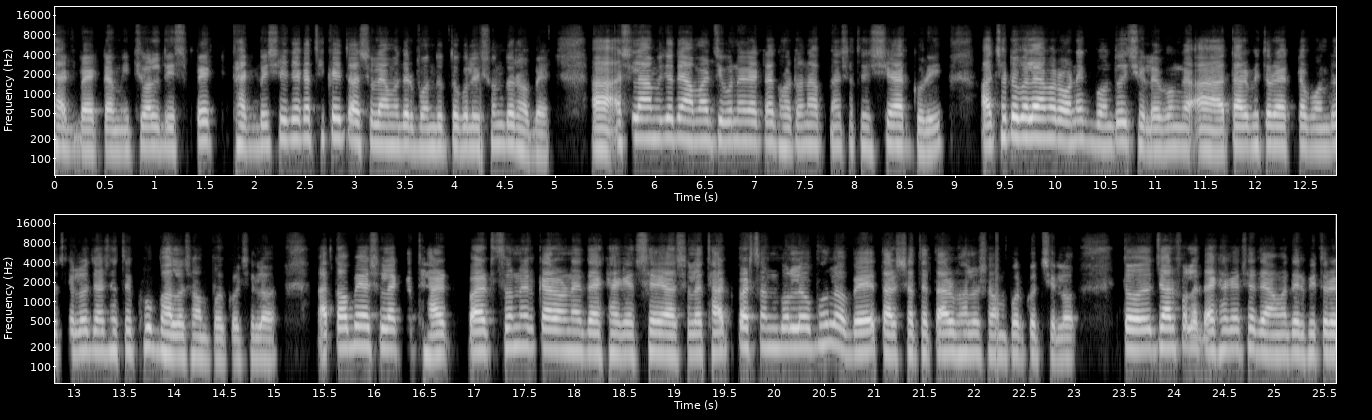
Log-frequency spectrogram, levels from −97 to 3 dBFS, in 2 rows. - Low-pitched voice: No, medium, 165 Hz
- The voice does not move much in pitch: No, average, 3.5 semitones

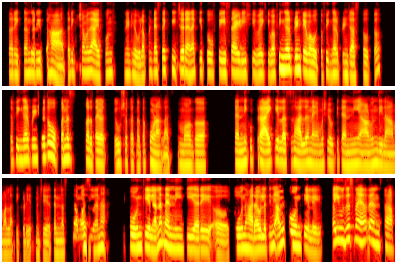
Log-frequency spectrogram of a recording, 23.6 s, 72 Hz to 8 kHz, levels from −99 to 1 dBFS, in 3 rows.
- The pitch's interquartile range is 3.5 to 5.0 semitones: Yes, average, 3.9 semitones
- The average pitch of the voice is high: No, medium, 150 Hz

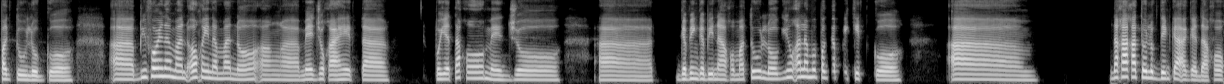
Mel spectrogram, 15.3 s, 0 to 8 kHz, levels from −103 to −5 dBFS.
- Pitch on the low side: No, medium, 175 Hz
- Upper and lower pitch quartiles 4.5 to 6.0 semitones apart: Yes, average, 4.9 semitones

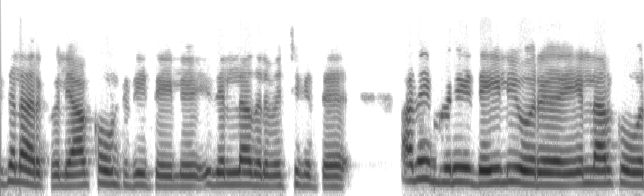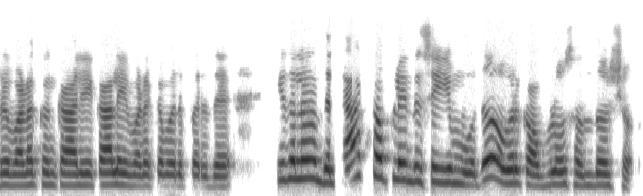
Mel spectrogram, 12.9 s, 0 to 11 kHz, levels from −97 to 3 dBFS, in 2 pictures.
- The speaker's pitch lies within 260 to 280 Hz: No, high, 205 Hz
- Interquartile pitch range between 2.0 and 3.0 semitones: No, average, 3.7 semitones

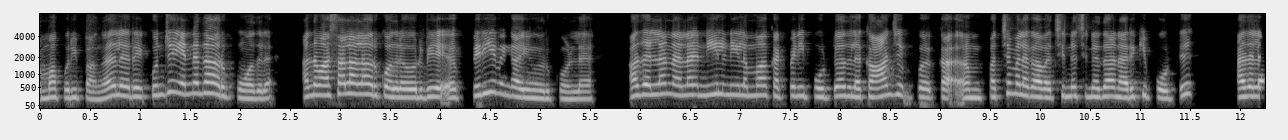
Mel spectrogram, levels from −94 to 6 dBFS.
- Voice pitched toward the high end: Yes, very high, 265 Hz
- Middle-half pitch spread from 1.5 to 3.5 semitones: No, average, 4.0 semitones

